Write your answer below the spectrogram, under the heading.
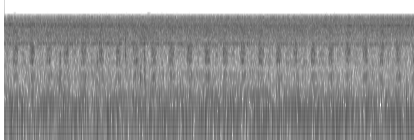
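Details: Higurashi cicada song in the background, a dense run of rapid, evenly pulsed rattling notes, kana-kana and keke-keke, repeating steadily throughout with a couple of sharp clicks early on.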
